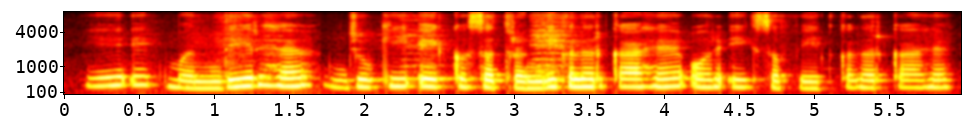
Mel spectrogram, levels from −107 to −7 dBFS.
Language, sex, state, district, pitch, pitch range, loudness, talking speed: Hindi, female, West Bengal, Purulia, 235 Hz, 220-245 Hz, -17 LUFS, 170 wpm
